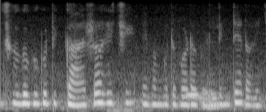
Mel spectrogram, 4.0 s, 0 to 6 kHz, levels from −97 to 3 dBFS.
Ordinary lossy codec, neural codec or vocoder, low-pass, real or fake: none; none; 5.4 kHz; real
